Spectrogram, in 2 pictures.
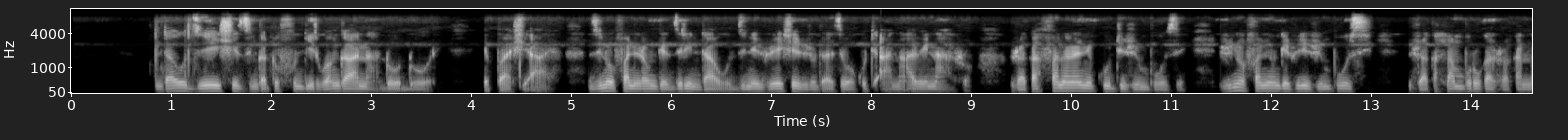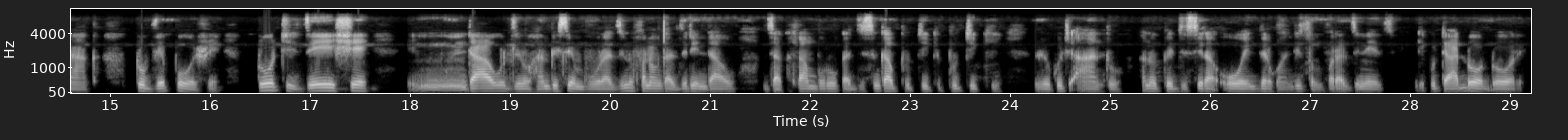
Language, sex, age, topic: Ndau, male, 25-35, education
